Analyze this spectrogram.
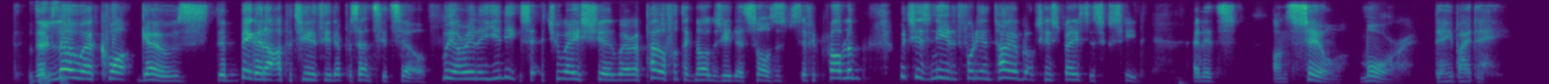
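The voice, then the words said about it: Attempted UK English accent. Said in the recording (Dutch): “accent een beetje aan. Van de UK, ik probeer dat dan.”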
